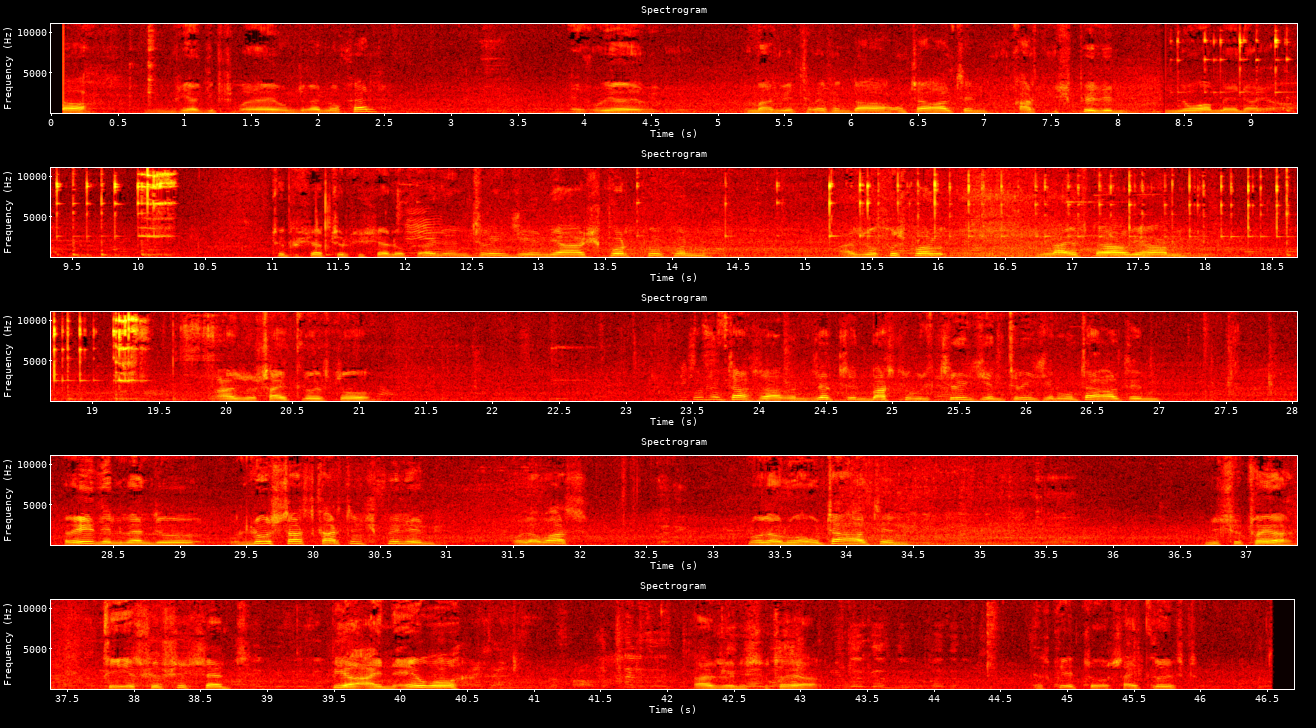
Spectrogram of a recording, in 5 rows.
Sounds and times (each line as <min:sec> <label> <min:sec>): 0:00.1 old man talking 0:02.5
0:03.8 old man talking 0:04.6
0:05.2 old man talking 0:09.3
0:11.0 old man talking 0:14.4
0:15.2 old man talking 0:16.1
0:16.8 old man talking 0:17.9
0:19.9 old man talking 0:21.2
0:23.5 old man talking 0:27.0
0:28.1 old man talking 0:32.0
0:33.3 old man talking 0:34.5
0:36.7 old man talking 0:40.6
0:42.2 old man talking 0:43.2
0:44.7 old man talking 0:46.0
